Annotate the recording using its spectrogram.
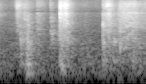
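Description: A wooden interior door being pushed open, with a sharp click or knock about a second in and faint rubbing sounds around it.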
